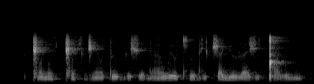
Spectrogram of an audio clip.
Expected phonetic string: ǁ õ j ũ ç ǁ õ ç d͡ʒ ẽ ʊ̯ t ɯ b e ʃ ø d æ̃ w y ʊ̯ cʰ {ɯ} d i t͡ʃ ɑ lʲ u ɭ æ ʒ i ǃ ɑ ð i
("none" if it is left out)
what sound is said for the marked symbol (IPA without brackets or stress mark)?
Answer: ɯ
